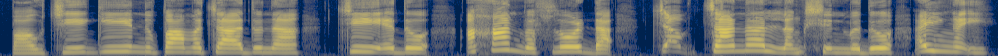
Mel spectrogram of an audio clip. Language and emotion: Manipuri, surprised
